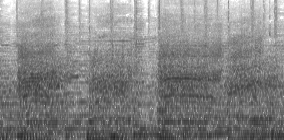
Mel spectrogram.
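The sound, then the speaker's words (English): Sheep bleating: a run of loud, wavering, nasal bleats, each lasting about a second, following one another with barely a pause. “that is what sheep say.”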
